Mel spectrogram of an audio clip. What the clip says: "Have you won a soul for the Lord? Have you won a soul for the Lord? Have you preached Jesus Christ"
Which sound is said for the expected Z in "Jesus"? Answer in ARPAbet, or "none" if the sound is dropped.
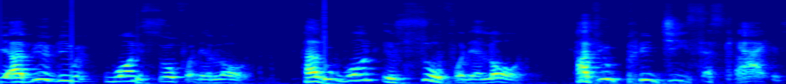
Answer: S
